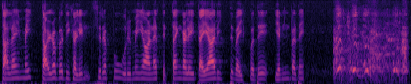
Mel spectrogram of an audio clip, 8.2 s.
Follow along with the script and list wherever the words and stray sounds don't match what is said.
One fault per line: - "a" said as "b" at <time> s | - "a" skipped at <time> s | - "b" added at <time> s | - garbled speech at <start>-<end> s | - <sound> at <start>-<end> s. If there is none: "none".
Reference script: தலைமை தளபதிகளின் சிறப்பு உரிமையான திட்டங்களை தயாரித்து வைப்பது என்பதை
- bark at 6.7-8.2 s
